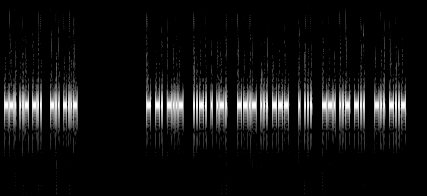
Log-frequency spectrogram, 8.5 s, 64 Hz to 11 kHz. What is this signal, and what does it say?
Morse code, heard as a keyed tone, about 44 wpm, 700 Hz. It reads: GUD DX TNX FER QSO ES GUD DX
